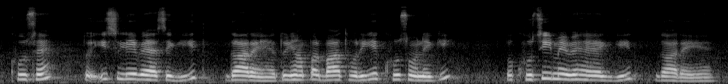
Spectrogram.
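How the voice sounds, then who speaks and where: Woman teaching an exam prep lesson, dark tone. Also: mid-range voice. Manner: slow, measured reading of verse lines; explains step by step with rhetorical questions.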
